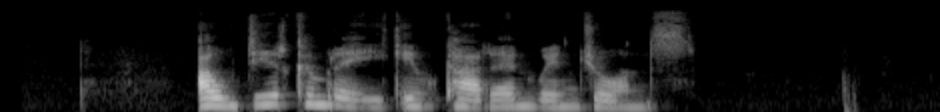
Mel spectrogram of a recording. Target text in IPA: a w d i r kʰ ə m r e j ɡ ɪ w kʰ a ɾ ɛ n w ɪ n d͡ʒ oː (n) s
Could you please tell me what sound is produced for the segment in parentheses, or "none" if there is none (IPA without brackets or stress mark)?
n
